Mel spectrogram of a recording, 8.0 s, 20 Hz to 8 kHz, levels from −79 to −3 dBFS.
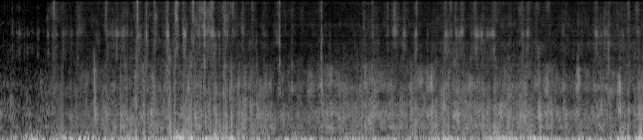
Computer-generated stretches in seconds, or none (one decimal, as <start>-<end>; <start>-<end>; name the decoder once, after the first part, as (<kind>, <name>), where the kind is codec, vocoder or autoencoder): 0.6-8.0 (vocoder, Vocos)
